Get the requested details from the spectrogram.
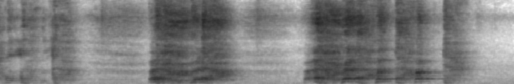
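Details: Adult coughing, attributed to allergies and drywall dust during drywall work, with trouble breathing; several short, wet-sounding cough bursts in two clusters with quiet gaps.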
